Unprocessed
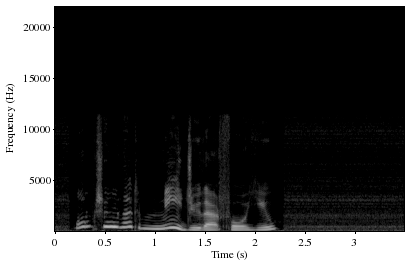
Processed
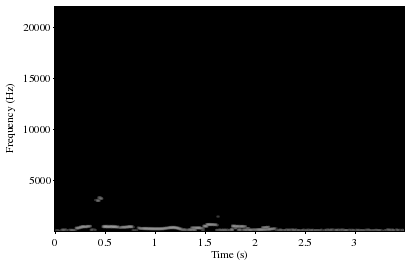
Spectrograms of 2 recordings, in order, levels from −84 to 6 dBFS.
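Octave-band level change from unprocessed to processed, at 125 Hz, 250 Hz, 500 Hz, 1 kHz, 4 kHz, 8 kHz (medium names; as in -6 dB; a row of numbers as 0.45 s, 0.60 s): -6.0 dB, -7.0 dB, -9.5 dB, under -10 dB, under -10 dB, under -25 dB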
